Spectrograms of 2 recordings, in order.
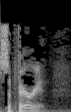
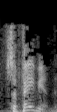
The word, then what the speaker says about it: Safavian: He's the DNC press secretary, and he's talking about this whole thing with David Safarian, or however you pronounce his name. It's spelled S. Safavian. It's spelled S-A-F-A-V-I-A-N.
